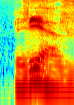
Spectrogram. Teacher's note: If we pronounce this without devoicing, it would be liev, right, with the vibration. But liev is incorrect.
